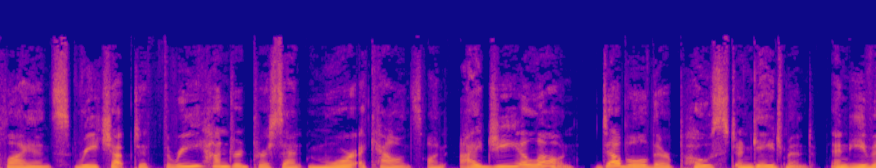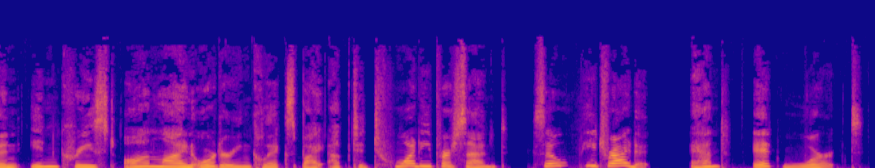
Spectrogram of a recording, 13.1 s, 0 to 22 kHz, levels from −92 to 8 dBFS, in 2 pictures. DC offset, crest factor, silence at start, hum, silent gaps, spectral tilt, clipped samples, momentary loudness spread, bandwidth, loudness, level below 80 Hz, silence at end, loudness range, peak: under 0.1%; 16 dB; 0.05 s; none; 11.51-11.67 s; -5.5 dB/octave; under 0.1%; 9 LU; 17.5 kHz; -21 LUFS; -56 dBFS; 0.15 s; 3 LU; -4 dBFS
